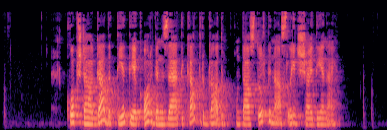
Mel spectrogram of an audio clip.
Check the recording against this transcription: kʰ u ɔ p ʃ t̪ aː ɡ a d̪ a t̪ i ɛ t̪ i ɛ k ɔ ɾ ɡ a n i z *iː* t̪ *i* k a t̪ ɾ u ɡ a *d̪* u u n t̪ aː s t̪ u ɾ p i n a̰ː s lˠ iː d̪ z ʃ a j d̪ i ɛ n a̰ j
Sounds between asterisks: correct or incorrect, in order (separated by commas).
incorrect, correct, correct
